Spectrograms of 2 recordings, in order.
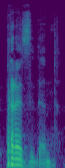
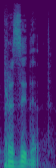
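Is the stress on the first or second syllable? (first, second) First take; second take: first; second. First: The stress is on the first syllable. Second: The stress is on the second syllable. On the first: The speaker calls it right. "Mówi się prezydent" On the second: The speaker calls it wrong. "a nie prezydent"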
